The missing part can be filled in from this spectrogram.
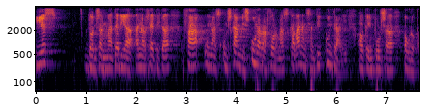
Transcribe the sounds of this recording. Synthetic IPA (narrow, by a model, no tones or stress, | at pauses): iez | d̪ɔnzəmːət̪ɛɾiəʔːnəɾʒɛt̪ikəfaunəsunskambizunərəforməskəβ̞anənsənt̪it̪̚kunt̪ɾaɾi | əlˠkəimpulˠsəːwɾopə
